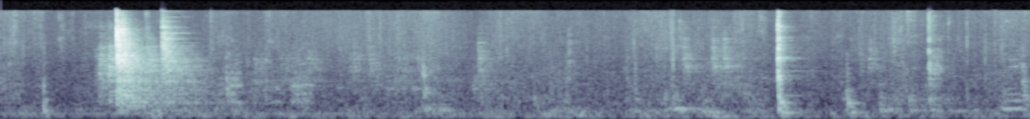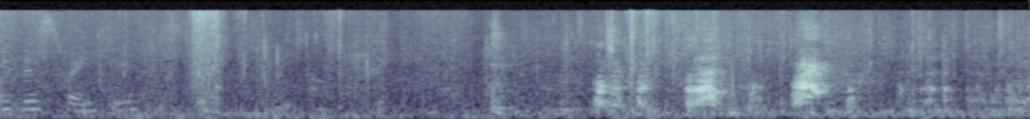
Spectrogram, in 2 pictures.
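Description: Dog barking, a run of short barks near the end, with a loud sharp clank just after the start as the iron field gate is unlatched and a single sharp knock about four seconds in.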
